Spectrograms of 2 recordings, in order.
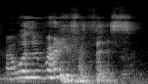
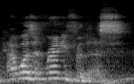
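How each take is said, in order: First: Higher and louder through a laugh; cracking up on the repeat. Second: Said in the usual way. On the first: Shown as a demonstration. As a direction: laugh it out the second time.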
